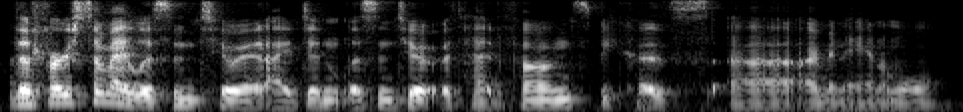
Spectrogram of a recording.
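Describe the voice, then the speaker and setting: A woman's voice: rumbling low, a little fast. A woman co-hosting a casual fan podcast, talking in a wry, self-deprecating way. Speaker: podcast co-host.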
